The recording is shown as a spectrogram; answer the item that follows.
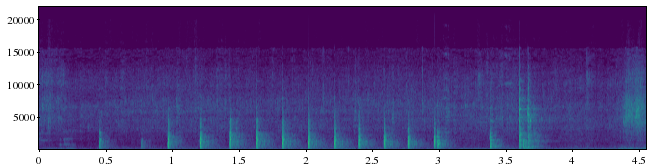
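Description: Chanterelle, Roma and shiitake mushrooms being chopped with a knife on a board, about fifteen crisp, evenly spaced cuts in a steady rhythm, close and clear with no talk.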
